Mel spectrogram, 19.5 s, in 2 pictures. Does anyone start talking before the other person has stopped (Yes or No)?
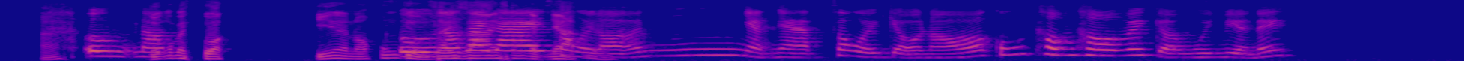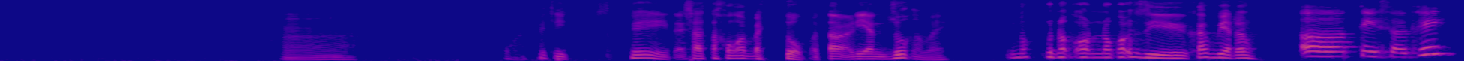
Yes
